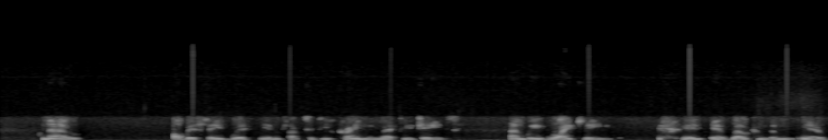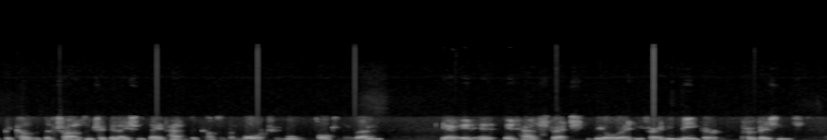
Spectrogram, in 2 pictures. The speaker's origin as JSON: {"language": "English", "country": "Ireland", "said": "We can't forget that we as Irish people were a migrant race ourselves for for over 100 years since the famine."}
